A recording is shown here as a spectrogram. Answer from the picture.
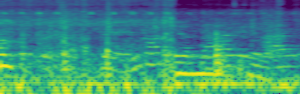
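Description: Faint background voices over a low steady hum, with a few light clicks.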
